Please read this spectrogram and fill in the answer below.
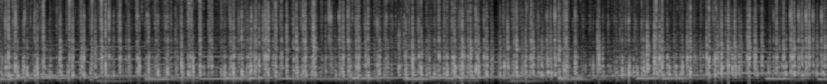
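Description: Background music: an instrumental track with a bass line stepping between notes and a quick, busy rhythm over it.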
